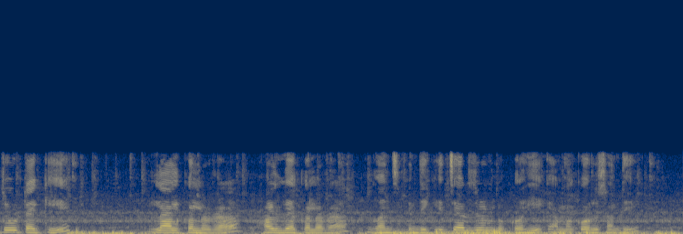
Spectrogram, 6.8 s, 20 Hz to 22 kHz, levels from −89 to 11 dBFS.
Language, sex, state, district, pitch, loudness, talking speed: Odia, female, Odisha, Khordha, 165 Hz, -19 LUFS, 125 wpm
